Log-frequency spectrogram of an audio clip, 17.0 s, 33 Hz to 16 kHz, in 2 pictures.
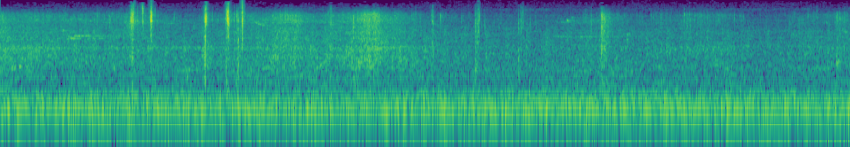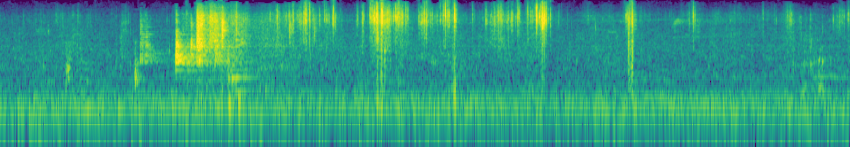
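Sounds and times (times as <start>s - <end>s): sharp wet slaps: 1.2s - 2.5s, 14.7s - 15.5s
fish flapping and splashing: 1.2s - 2.6s, 9.8s - 17.0s.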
